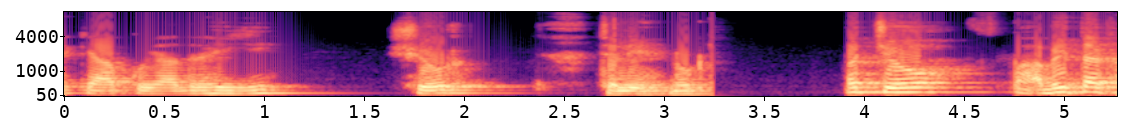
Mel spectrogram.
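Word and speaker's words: χ: बच्चों इसको एक स्पेशल सिंबल से रिप्रेजेंट करते हैं जिसको आप शाय बोलते हैं। क्या बोलते हैं, CHI, शाय। क्या बोलते हैं, CHI। ये चाय नहीं है आपकी, ये इट इज क्या प्रोनाउंसिएट एज शाय।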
